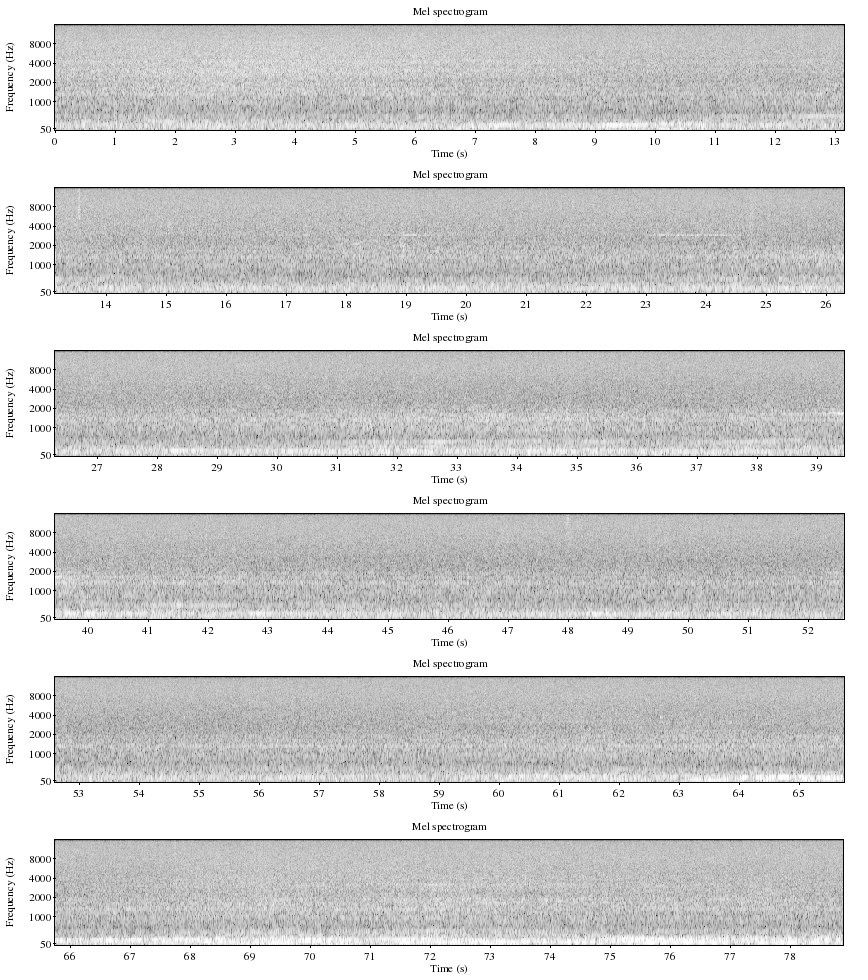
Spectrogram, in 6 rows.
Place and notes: Le Mans, France - Near the grave
Near the grave of Jean-Luc Lecourt, a singer better known as Jean-Luc le Ténia. It means Jean-Luc, his first name, the tapeworm. He committed suicide on 2011, may 3. His tomb is completely empty, excerpt an only hot pepper pot. His name is hidden on the right of the grave. The google view is prior to 2011, as the place is empty.
Recording is 5 minuts of the very big silence near the grave.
